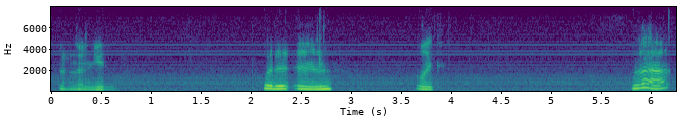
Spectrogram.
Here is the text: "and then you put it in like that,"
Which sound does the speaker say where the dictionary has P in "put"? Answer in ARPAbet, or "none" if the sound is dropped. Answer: P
